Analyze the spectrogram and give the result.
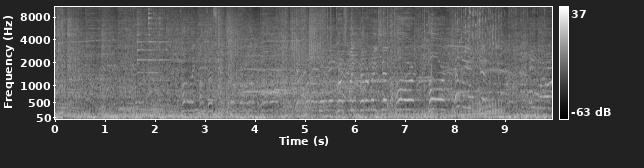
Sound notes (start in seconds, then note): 1.5 bell ringing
